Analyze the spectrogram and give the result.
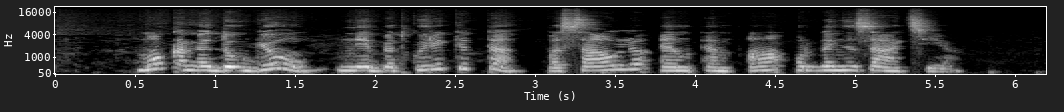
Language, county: Lithuanian, Vilnius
